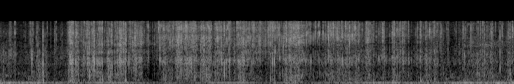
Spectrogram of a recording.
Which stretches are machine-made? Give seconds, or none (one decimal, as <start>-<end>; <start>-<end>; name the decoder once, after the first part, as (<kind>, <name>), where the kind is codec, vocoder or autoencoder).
none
